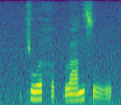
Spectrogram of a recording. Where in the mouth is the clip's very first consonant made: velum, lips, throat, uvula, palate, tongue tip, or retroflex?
palate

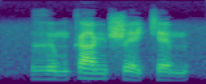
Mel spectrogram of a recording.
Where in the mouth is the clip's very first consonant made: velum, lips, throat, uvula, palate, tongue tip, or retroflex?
velum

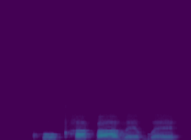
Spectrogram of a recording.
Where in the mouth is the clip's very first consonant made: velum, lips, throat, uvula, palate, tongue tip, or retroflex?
velum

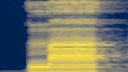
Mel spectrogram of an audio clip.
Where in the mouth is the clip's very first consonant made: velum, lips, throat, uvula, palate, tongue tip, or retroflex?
lips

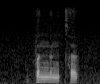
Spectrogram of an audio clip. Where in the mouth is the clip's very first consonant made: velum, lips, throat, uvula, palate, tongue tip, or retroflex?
lips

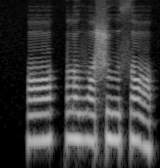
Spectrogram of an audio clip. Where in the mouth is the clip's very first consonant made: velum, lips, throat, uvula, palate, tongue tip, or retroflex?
tongue tip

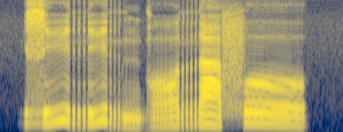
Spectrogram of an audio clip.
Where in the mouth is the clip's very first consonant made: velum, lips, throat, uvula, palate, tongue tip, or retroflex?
tongue tip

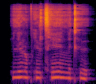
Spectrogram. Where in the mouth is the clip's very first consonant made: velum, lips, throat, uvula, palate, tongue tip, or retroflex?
tongue tip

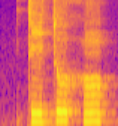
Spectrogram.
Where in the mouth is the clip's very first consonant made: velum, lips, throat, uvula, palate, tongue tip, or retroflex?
tongue tip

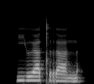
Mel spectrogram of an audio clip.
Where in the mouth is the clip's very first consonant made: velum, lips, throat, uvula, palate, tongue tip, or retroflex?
palate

